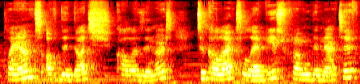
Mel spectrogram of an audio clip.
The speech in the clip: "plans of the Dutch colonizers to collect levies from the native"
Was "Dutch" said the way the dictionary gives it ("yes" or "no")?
yes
